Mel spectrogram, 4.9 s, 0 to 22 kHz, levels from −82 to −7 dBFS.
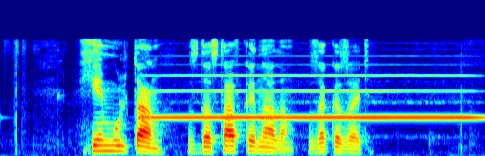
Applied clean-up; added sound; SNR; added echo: none; Wind instrument, woodwind instrument; 1 dB; none.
